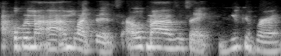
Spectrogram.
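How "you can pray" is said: sassy, attitude-filled tone. Retelling own reply when asked to pray: imitating own reply with attitude. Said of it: "with an attitude".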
